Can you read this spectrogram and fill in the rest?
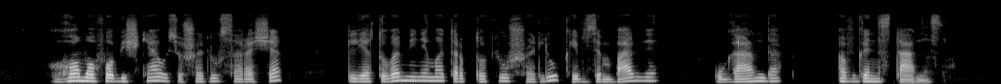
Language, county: Lithuanian, Kaunas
